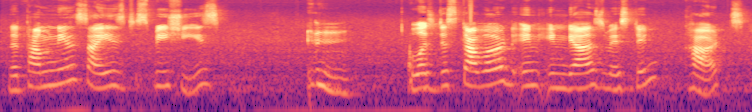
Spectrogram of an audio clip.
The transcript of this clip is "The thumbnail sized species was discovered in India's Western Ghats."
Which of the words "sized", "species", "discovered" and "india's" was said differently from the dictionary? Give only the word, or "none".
none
